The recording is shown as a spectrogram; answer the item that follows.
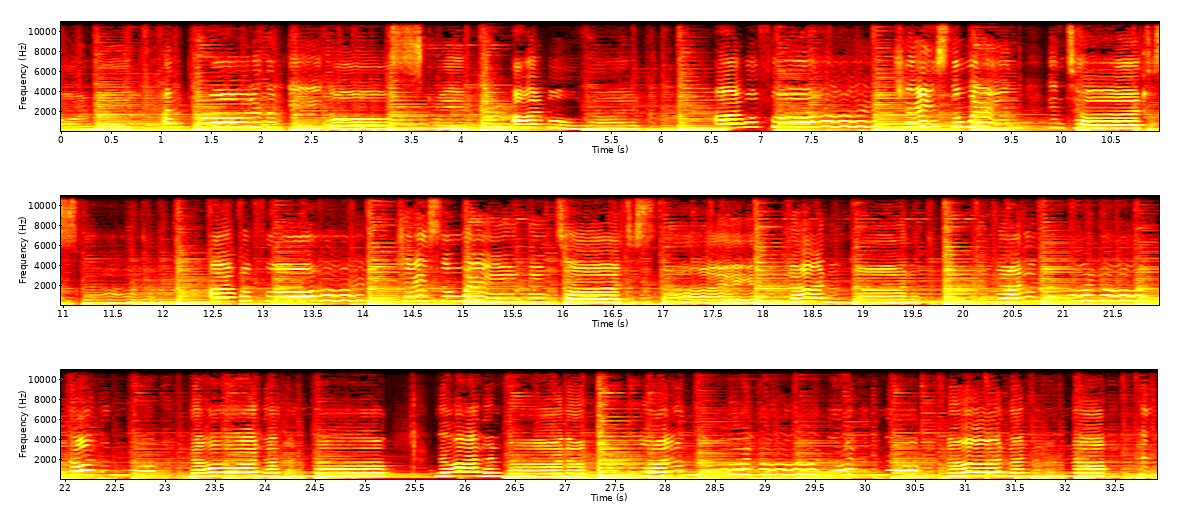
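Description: Acoustic guitar strummed in a fast, driving rhythm under a sung melody, with two brief breaks in the music.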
